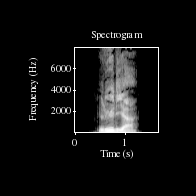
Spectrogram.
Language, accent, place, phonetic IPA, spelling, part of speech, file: German, Germany, Berlin, [ˈlyːdi̯a], Lydia, proper noun, De-Lydia.ogg
- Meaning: 1. Lydia (biblical character) 2. a female given name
